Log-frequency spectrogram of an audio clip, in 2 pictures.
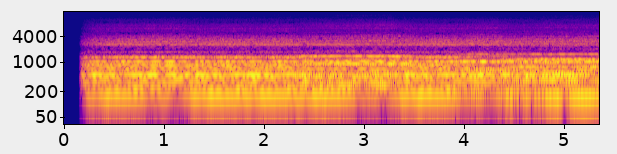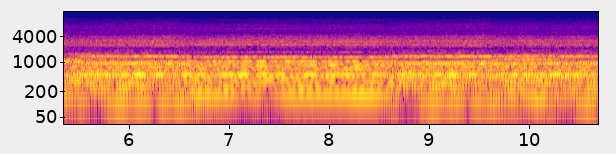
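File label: mixed, practice music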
